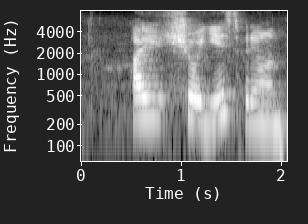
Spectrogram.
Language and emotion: Russian, neutral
